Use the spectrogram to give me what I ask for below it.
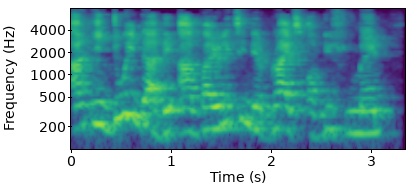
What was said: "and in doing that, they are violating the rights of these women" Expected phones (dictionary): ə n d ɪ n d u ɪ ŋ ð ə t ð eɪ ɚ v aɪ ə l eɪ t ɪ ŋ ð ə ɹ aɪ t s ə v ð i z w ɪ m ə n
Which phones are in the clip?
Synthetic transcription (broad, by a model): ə n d ɪ n d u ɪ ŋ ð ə t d eɪ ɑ v aɪ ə l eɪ t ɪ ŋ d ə ɹ aɪ t s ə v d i s w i m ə n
